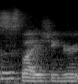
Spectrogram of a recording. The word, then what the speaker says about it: Schlesinger: Eliza Schlesinger? – Schlesinger, yeah.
